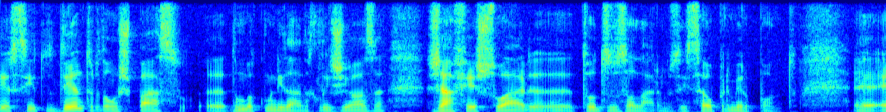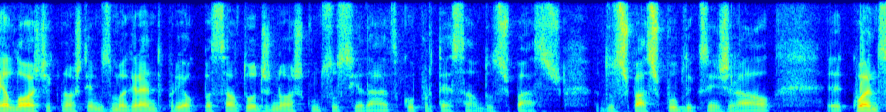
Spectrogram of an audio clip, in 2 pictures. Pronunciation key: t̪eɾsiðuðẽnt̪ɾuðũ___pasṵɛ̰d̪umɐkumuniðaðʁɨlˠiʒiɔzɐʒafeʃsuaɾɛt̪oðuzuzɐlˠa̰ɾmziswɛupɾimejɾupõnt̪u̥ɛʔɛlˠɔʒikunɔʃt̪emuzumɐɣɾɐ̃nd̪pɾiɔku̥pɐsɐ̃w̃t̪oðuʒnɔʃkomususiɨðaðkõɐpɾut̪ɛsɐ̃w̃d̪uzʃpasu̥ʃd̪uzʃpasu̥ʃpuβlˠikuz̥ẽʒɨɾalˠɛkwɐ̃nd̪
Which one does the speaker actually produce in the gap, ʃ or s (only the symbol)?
ʃ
